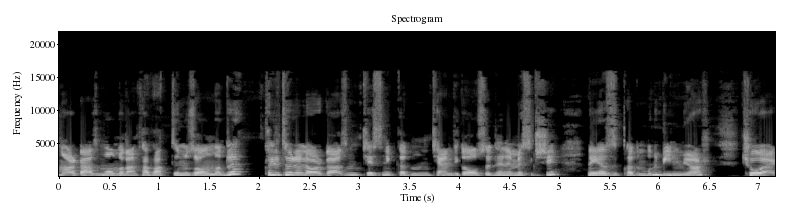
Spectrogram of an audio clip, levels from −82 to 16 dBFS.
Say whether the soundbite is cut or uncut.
cut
